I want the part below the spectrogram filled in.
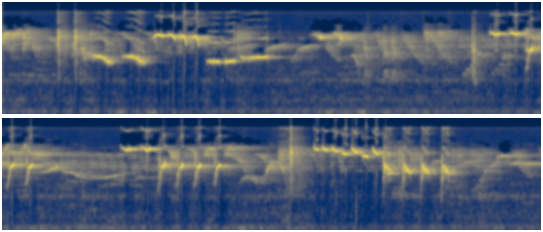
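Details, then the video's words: Brown-chested jungle flycatcher song of the Bali type, played to rouse idle birds into singing. Varied whistled phrases alternate with dry rapid trills and clicks in several bursts, some notes sliding downward, over a faint low hum. "Sikatan Rimba Dada Coklat | putar ini pasti SRDC anda ngamuk gacor dengan suara ini"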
